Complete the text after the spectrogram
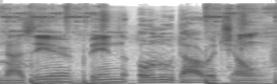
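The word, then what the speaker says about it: Nasir bin Olu Dara Jones: And today our notable mention is for Mr. Nasir Bin Oludara Jones.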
